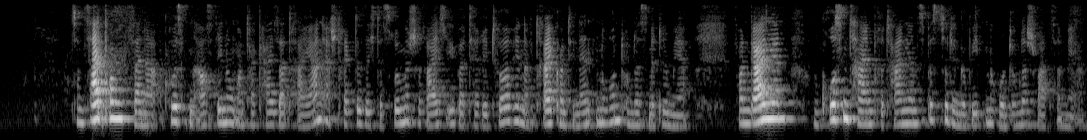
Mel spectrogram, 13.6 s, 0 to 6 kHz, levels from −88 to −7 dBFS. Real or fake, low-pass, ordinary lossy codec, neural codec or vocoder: real; 5.4 kHz; none; none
